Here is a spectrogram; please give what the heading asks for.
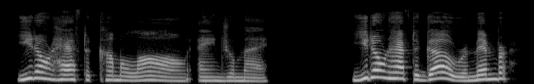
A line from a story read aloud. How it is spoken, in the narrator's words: he said sweetly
